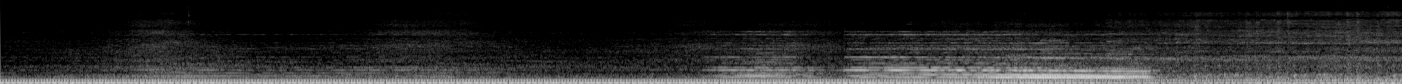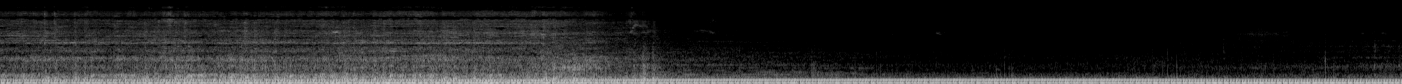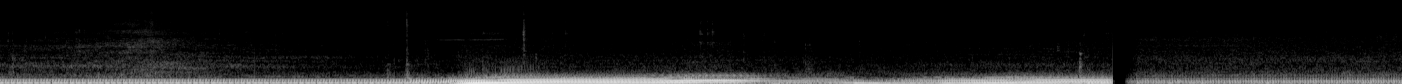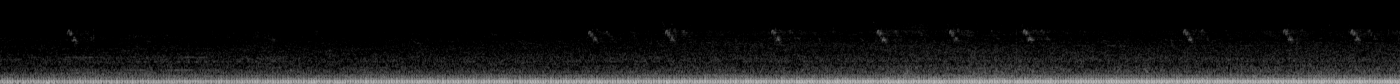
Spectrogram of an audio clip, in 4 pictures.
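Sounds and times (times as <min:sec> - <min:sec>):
low engine hum: 0:00.0 - 0:14.0, 0:14.6 - 0:56.0
train rolling past: 0:00.0 - 0:22.8, 0:25.6 - 0:50.8
street traffic: 0:00.0 - 0:56.0
engine revving: 0:25.4 - 0:40.0.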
